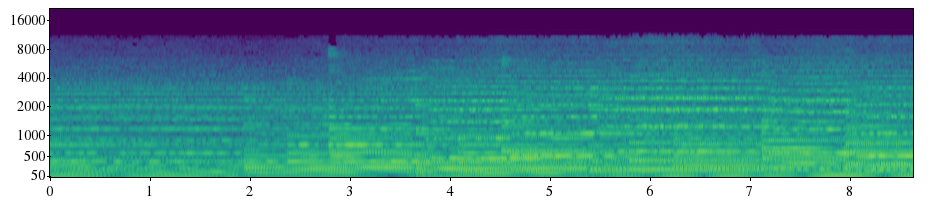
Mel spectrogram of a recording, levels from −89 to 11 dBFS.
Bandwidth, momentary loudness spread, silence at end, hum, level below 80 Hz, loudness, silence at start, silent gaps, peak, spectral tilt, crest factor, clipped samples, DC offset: 11.5 kHz; 8 LU; 0 s; none; -26 dBFS; -14 LUFS; 0 s; none; 0 dBFS; -6 dB/octave; 14 dB; under 0.1%; under 0.1%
